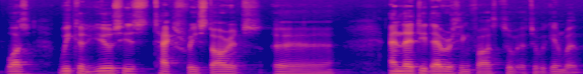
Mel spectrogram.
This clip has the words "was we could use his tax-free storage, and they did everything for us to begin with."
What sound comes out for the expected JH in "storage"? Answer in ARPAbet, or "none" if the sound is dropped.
Z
